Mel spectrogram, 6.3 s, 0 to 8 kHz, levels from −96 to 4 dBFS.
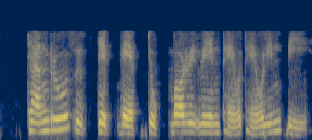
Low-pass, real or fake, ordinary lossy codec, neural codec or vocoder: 7.2 kHz; real; AAC, 16 kbps; none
